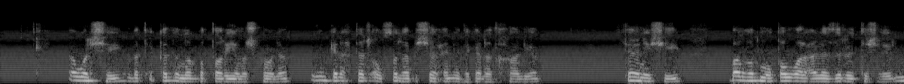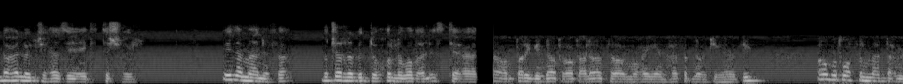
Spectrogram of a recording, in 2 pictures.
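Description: Throughout the recording, a nearby DECT cordless phone or base station is firing its short radio bursts every 10 ms, and the audio circuitry is rectifying them into the signal. The result is DECT cordless phone buzz: a thin, steady 100 Hz drone rich in harmonics, sitting some 15 dB below the speech. Because it is not tied to the talker, it persists through pauses and never changes character.

At 13.79 s the call is passed from one network to another. During that handover gap no speech frames reach the receiver, so the voice decays within a few tens of milliseconds and then drops out completely until 13.97 s. The silence lasts 180 ms, and whatever was said in that window is simply missing rather than smeared or repeated.

When the new link comes up at 13.97 s, the call has lost HD Voice, and what follows is a fallback to narrowband that runs to the end of the clip. Before the switch, the wideband AMR-WB path carries the speech with only light coding roughness, in a way that fits a rate around 12.65 kbit/s. 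After it, the sound points to the older GSM full-rate codec, and nothing above 4 kHz survives. Sibilants and consonant detail lose their crispness, and the voice turns noticeably duller and rougher.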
